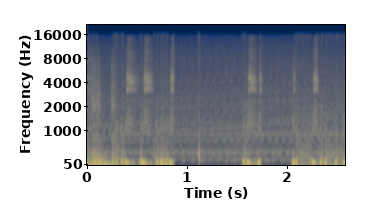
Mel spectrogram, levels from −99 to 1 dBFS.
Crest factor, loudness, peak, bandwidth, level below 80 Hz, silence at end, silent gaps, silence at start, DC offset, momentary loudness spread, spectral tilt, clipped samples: 14 dB; -29 LUFS; -14 dBFS; 16.5 kHz; -32 dBFS; 0 s; none; 0 s; under 0.1%; 12 LU; -5.5 dB/octave; under 0.1%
